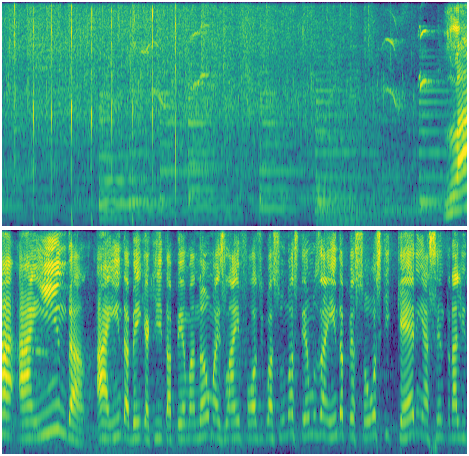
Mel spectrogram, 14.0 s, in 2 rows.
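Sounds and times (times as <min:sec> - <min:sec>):
audience applauding: 0:00.0 - 0:07.0
speech: 0:06.7 - 0:13.9.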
